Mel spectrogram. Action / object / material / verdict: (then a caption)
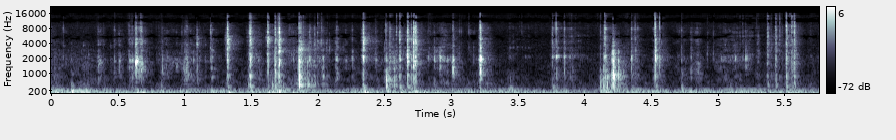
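scrape / soap bar cut with a blade / soap / none. A solid, dry, cream-colored soap bar held in the hand is cut into crumbly chunks with a box-cutter blade. The cuts make a rapid series of short, crisp, bright crackling snaps and scrapes over a faint low hum. Each one stops almost instantly.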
